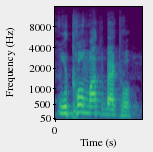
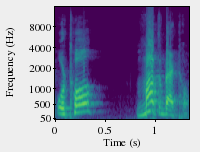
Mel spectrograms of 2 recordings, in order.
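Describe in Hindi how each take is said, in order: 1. विराम दूसरे शब्द के बाद है। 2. विराम पहले शब्द के बाद है। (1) "अगर आप उठो मत के ऊपर रुक जाए तो इसका मतलब उठो मत बैठ जाओ" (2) "अगर आप ना रुके तो उठो पे रुक जाए"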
